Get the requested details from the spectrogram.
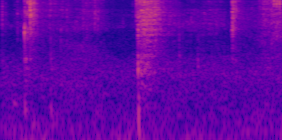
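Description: A golf club taps a ball on grass.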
